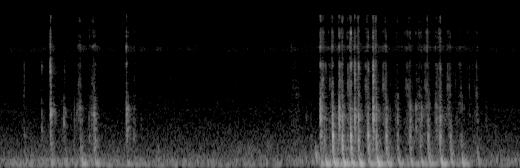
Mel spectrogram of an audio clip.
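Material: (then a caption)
Plastic. Fingertips type at a moderate pace on a compact plastic mechanical keyboard with plastic cat keycaps. A few scattered, soft clicking keystrokes give way to a denser burst of typing about three seconds in. The keystrokes have a low, muted body and short, crisp tops.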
